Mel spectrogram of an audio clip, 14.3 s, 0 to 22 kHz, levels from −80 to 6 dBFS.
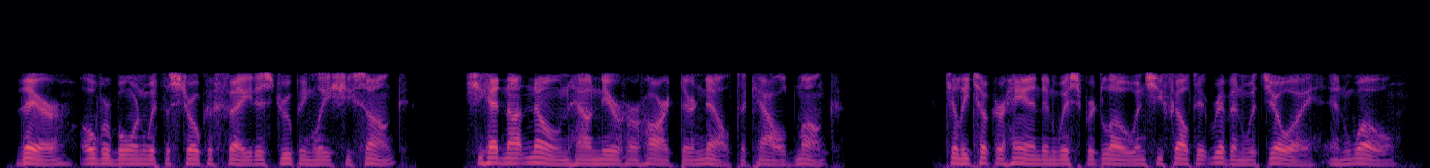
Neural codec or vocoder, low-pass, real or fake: none; 3.6 kHz; real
